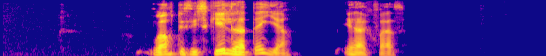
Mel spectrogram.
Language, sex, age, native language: Icelandic, male, 50-59, Icelandic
